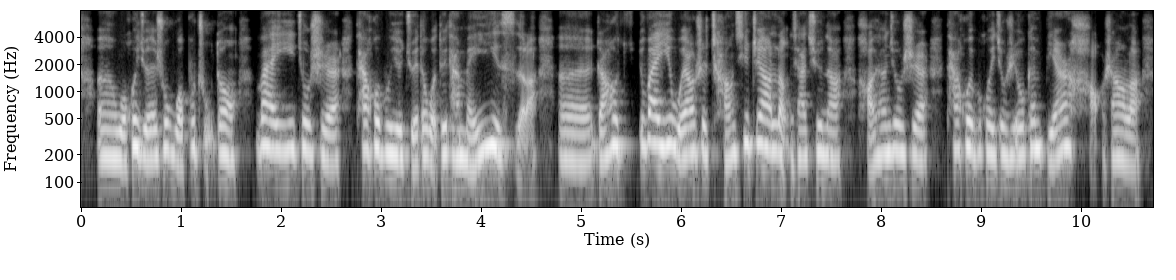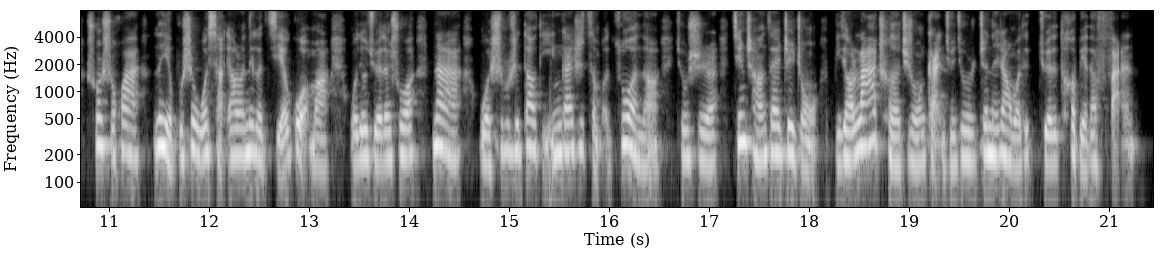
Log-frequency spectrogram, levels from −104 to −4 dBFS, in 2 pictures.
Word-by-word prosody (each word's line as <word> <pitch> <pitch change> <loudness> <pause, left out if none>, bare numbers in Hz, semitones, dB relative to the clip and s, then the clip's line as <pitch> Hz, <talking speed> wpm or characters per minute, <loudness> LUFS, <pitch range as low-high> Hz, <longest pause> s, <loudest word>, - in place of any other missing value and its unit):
嗯， 190 -1 +1
我 175 - +4
会 245 +7 +5
觉 185 - +2
得 185 - +2
说 225 +3 +1
我 170 -4 +2
不 235 - -3
主 - - -7
动， 195 -3 +1 0.2
万 230 -1 +3
一 225 +1 +1
就 225 +1 +1
是 180 -5 -1 0.2
他 225 - 0
会 235 +1 +4
不 210 - 0
会 205 - +6
就 190 - +5
觉 165 -4 -1
得 195 - +1
我 170 - +2
对 200 - +1
他 185 -2 0
没 170 -5 +3
意 235 +5 +6
思 240 +3 -4
了， - - -3 0.2
呃， 175 -1 -2
然 180 +1 +1
后 250 +1 +5 0.3
万 260 -3 +5
一 250 - +5
我 205 -7 +4
要 200 - +3
是 210 -1 -1
长 180 -1 -3
期 260 +6 +1
这 265 +2 0
样 235 -3 +4
冷 210 - 0
下 185 -1 -3
去 210 +3 0
呢， 185 -3 -1 0.2
好 - - -5
像 200 +2 +1
就 215 0 +2
是 195 -4 -1 0.2
他 225 - -5
会 230 -1 +3
不 210 - -5
会 210 -2 0
就 205 - -1
是 190 - -1
又 200 0 +1
跟 230 +2 +3
别 180 -3 -2
人 240 +2 +3
好 225 - -8
上 185 -1 -2
了。 155 -1 -2 0.2
说 255 - +1
实 245 -6 -2
话， 205 -3 -2
那 250 - +5
也 - - +6
不 - - -8
是 210 +5 +1
我 195 +1 +1
想 210 - -2
要 190 +1 -1
的 195 - -1
那 210 +2 +3
个 185 - 0
结 190 0 -2
果 190 - +2
嘛， 145 - -3 0.2
我 170 - -3
就 185 - +2
觉 180 -2 0
得 180 - 0
说， 195 +1 -1 0.2
那 220 -8 +2 0.2
我 170 - 0
是 220 - -3
不 220 - -3
是 215 +1 -1
到 235 +1 0
底 255 - -10
应 210 -5 +1
该 220 +1 +1
是 230 - -5
怎 - - -7
么 - - -14
做 255 -5 +1
呢？ 160 - -5 0.2
就 185 - -4
是 175 -3 -3
经 275 - +4
常 190 -9 0
在 210 0 +2
这 205 0 +3
种 155 -4 -4
比 165 - -7
较 180 -1 +3
拉 245 +6 +4
扯 190 - -3
的 160 - 0
这 170 +3 -4
种 165 0 -3
感 180 -3 -1
觉， 160 +1 -6
就 185 +2 -1
是 175 - -5
真 205 +3 +1
的 200 - +5
让 190 -5 0
我 155 - -2
的 185 - -7
觉 170 -3 0
得 165 - -3
特 200 +4 -3
别 150 - -2
地 170 - -4
烦。 240 +9 -6
200 Hz, 350 characters per minute, -23 LUFS, 180-225 Hz, 0.3 s, 会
